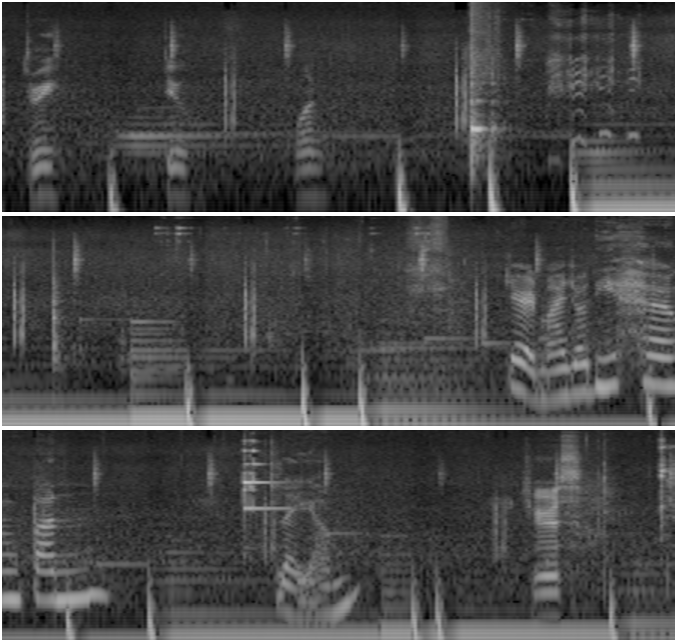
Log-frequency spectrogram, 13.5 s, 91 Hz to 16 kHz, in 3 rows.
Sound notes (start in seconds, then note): 3.1 pop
